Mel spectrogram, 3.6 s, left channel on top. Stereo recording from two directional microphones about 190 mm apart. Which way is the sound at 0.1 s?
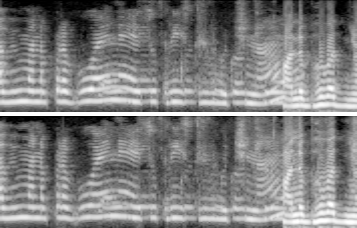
35° right (ahead or behind).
